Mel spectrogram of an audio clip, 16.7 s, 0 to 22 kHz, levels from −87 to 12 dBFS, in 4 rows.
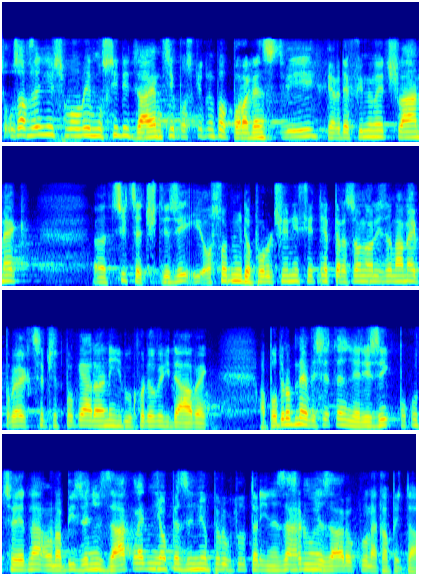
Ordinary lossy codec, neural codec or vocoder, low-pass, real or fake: AAC, 48 kbps; codec, 16 kHz, 1 kbps, X-Codec, HuBERT features, trained on general audio; 7.2 kHz; fake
